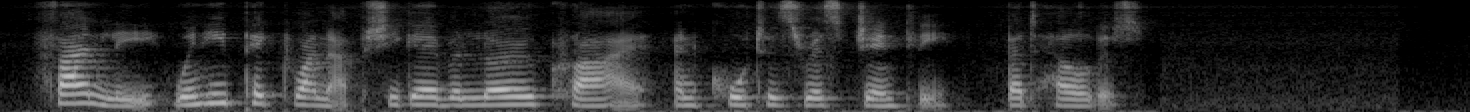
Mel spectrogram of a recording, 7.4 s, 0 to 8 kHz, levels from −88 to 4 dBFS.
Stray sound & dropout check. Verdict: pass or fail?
pass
